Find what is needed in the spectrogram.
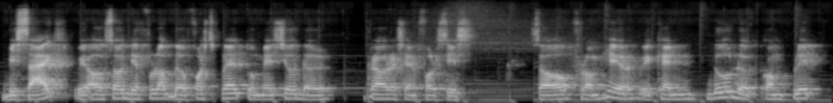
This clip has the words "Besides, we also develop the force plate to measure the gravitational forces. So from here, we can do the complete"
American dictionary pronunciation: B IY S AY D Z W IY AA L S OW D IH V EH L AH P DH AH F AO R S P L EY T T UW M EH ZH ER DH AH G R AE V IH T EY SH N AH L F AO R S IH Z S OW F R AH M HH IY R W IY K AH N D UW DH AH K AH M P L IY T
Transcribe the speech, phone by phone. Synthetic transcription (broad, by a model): B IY S AY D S W IY AA L S OW D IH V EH L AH P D AH F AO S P L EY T T UW M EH SH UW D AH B R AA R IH S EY N F AO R S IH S S OW F R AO M HH IY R W IY K AH N D UW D AH K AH M P L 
